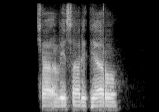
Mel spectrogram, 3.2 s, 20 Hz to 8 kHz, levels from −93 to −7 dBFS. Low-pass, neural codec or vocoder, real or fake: 7.2 kHz; codec, 44.1 kHz, 3.4 kbps, Pupu-Codec; fake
